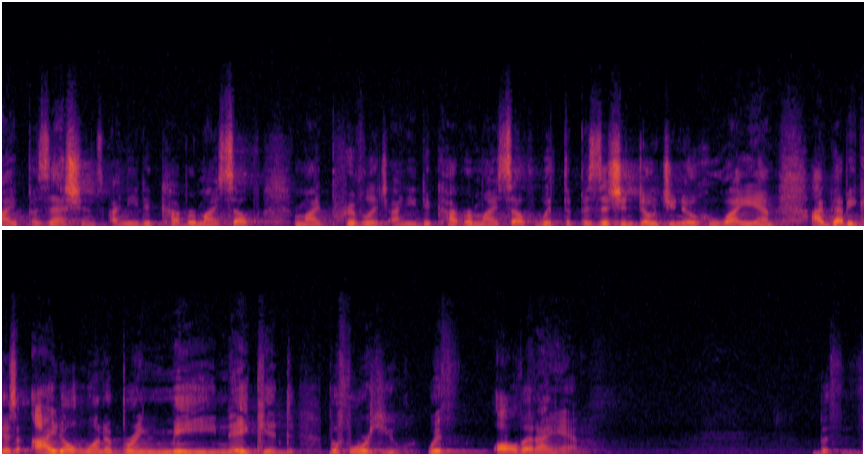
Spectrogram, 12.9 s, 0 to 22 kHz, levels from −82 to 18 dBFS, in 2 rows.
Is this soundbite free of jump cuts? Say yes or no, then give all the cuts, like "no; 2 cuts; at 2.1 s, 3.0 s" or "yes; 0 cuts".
no; 3 cuts; at 2.2 s, 6.3 s, 9.6 s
